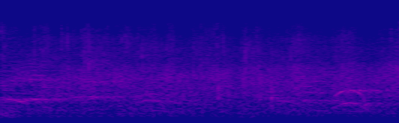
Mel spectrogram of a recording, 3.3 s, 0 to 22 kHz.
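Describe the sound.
A church audience claps steadily for the full few seconds in response to a sermon on Hebrews 12:6, a dense, continuous wash of applause with faint voices calling out underneath.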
